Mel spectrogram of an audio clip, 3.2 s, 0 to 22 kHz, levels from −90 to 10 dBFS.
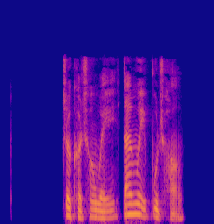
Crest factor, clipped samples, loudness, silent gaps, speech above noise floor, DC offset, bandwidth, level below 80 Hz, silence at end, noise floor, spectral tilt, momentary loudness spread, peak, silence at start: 20 dB; under 0.1%; -21 LUFS; none; over 70 dB; under 0.1%; 8 kHz; -52 dBFS; 0.5 s; under -90 dBFS; -6 dB/octave; 11 LU; -2 dBFS; 0.95 s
